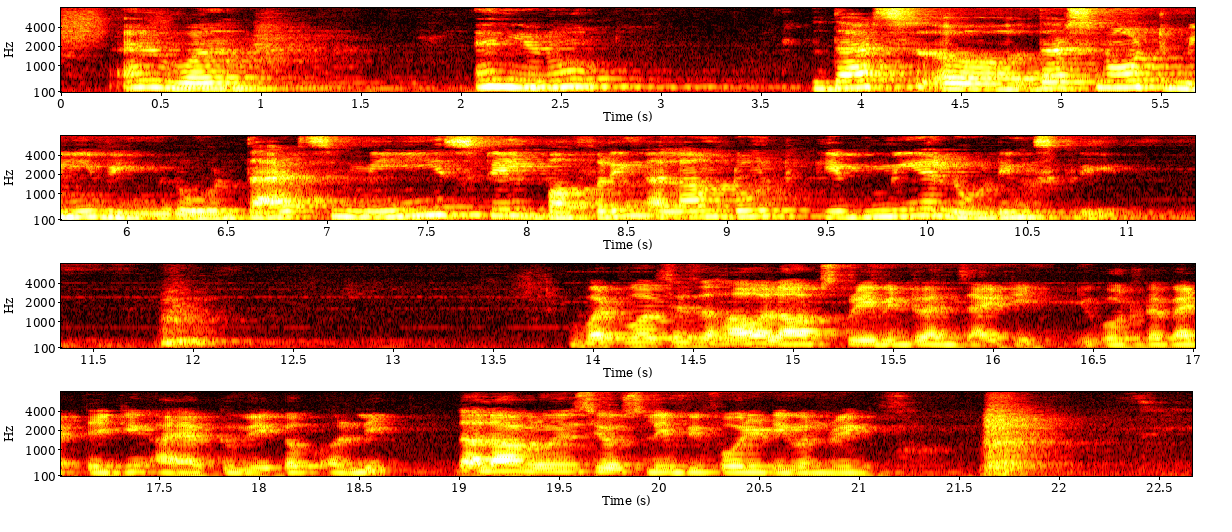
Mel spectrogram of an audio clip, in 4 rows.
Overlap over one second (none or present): none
